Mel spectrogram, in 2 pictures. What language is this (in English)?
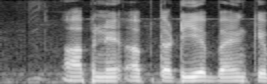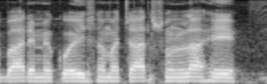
Magahi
